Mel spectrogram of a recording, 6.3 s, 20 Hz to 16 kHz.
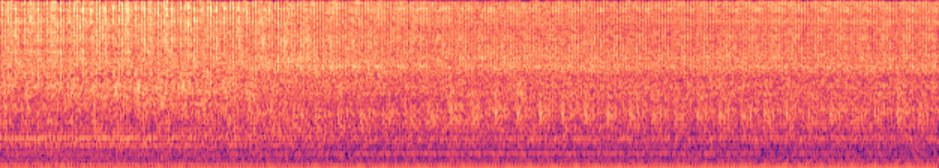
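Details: Audi S4 B6 engine at idle: loud busy idle with fast, uneven ticking about three per second over the hum; engine noise, cause not pinned down.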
